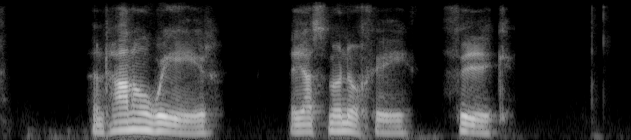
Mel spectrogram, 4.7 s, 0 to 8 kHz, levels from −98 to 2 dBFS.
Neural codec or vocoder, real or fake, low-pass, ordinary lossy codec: codec, 16 kHz, 2 kbps, X-Codec, WavLM features, trained on Multilingual LibriSpeech; fake; 7.2 kHz; Opus, 32 kbps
